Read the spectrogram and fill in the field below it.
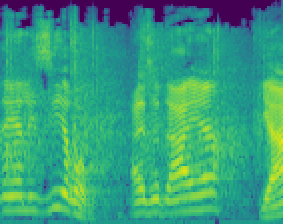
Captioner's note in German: Beifall SPD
